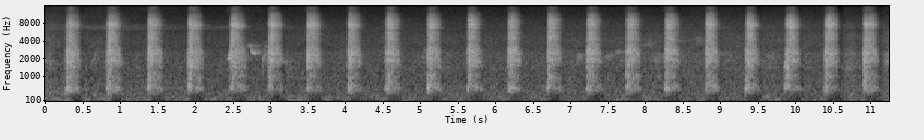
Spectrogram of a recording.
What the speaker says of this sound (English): Let's take a couple of breaths.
